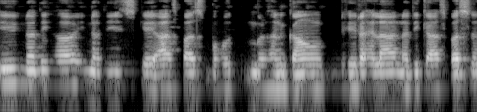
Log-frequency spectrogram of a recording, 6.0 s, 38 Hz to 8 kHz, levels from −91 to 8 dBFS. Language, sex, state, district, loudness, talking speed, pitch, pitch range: Bhojpuri, male, Uttar Pradesh, Deoria, -18 LUFS, 150 wpm, 125 Hz, 120-140 Hz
